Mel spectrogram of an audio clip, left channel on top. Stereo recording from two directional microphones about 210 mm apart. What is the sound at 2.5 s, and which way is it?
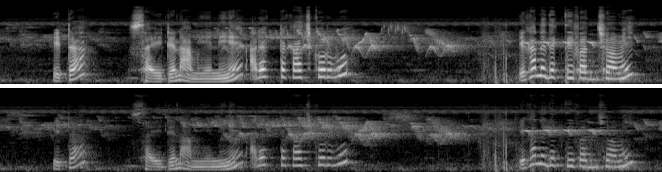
Speech, 25° left (ahead or behind).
